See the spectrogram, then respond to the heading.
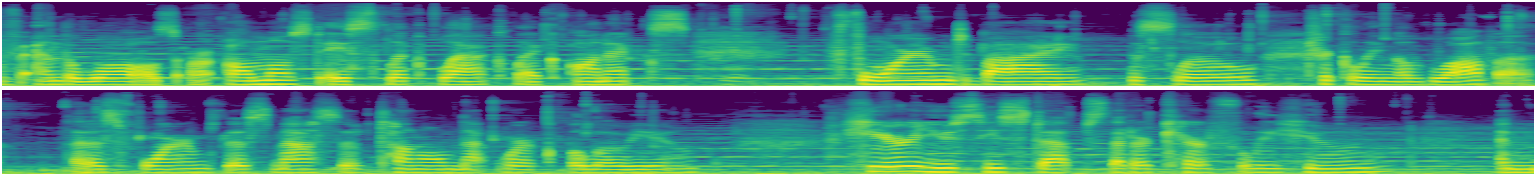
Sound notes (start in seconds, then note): none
